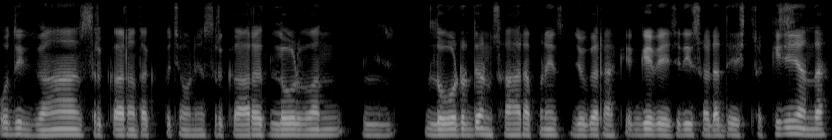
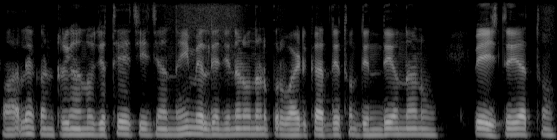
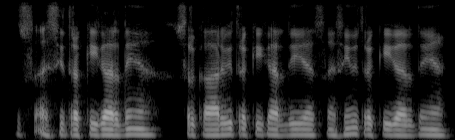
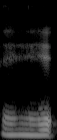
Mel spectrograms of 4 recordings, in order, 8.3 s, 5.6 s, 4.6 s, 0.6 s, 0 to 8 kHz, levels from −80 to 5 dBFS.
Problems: none marked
